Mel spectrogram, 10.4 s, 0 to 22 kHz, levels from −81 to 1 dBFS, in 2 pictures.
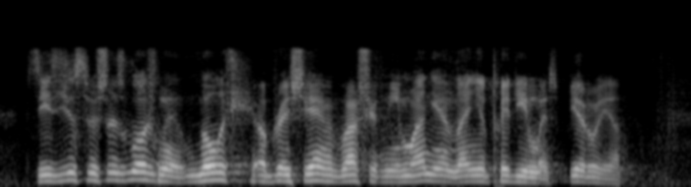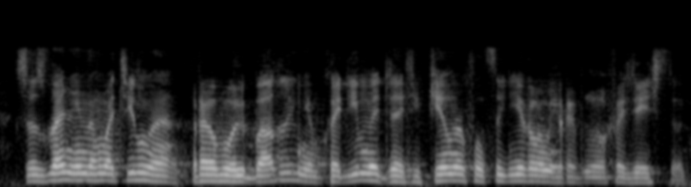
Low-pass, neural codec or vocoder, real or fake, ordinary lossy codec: none; codec, 16 kHz, 1 kbps, X-Codec, HuBERT features, trained on general audio; fake; none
